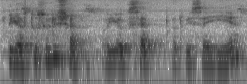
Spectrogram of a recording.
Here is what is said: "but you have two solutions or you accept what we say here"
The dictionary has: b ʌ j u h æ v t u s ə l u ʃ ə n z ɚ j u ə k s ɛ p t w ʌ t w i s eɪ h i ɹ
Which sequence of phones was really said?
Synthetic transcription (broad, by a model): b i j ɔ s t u s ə l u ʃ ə n ɚ j u ə k s ɛ p t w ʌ t w i s eɪ h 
